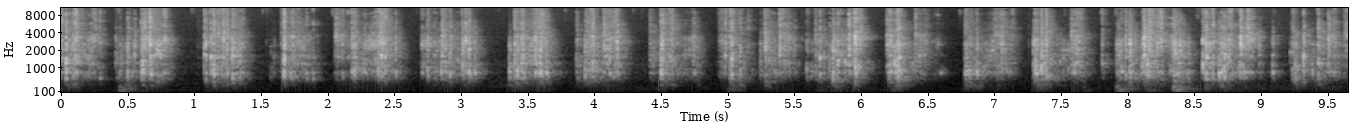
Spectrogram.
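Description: Long red acrylic nails tap and scratch around the sides and top of a small, hollow, printed cardboard Dubble Bubble gum Easter eggs candy box resting on a table. The result is a quick, irregular series of papery scratching and tapping bursts, centered in the midrange around 850 Hz and reaching into bright highs, with almost no low end. Each burst dies away quickly.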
